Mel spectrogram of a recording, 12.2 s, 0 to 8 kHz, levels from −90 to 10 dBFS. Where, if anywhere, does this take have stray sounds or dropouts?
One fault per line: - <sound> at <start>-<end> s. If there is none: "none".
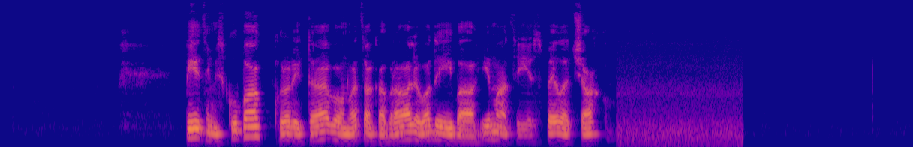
none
